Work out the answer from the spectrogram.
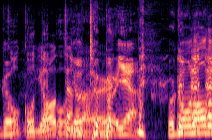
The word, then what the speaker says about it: Göteborg: don't know how they say it in Swedish, Göteborg. Göteborg.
